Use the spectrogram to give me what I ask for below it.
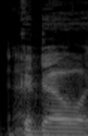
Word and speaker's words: Gadot: Gadot, I think that's pronounced.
